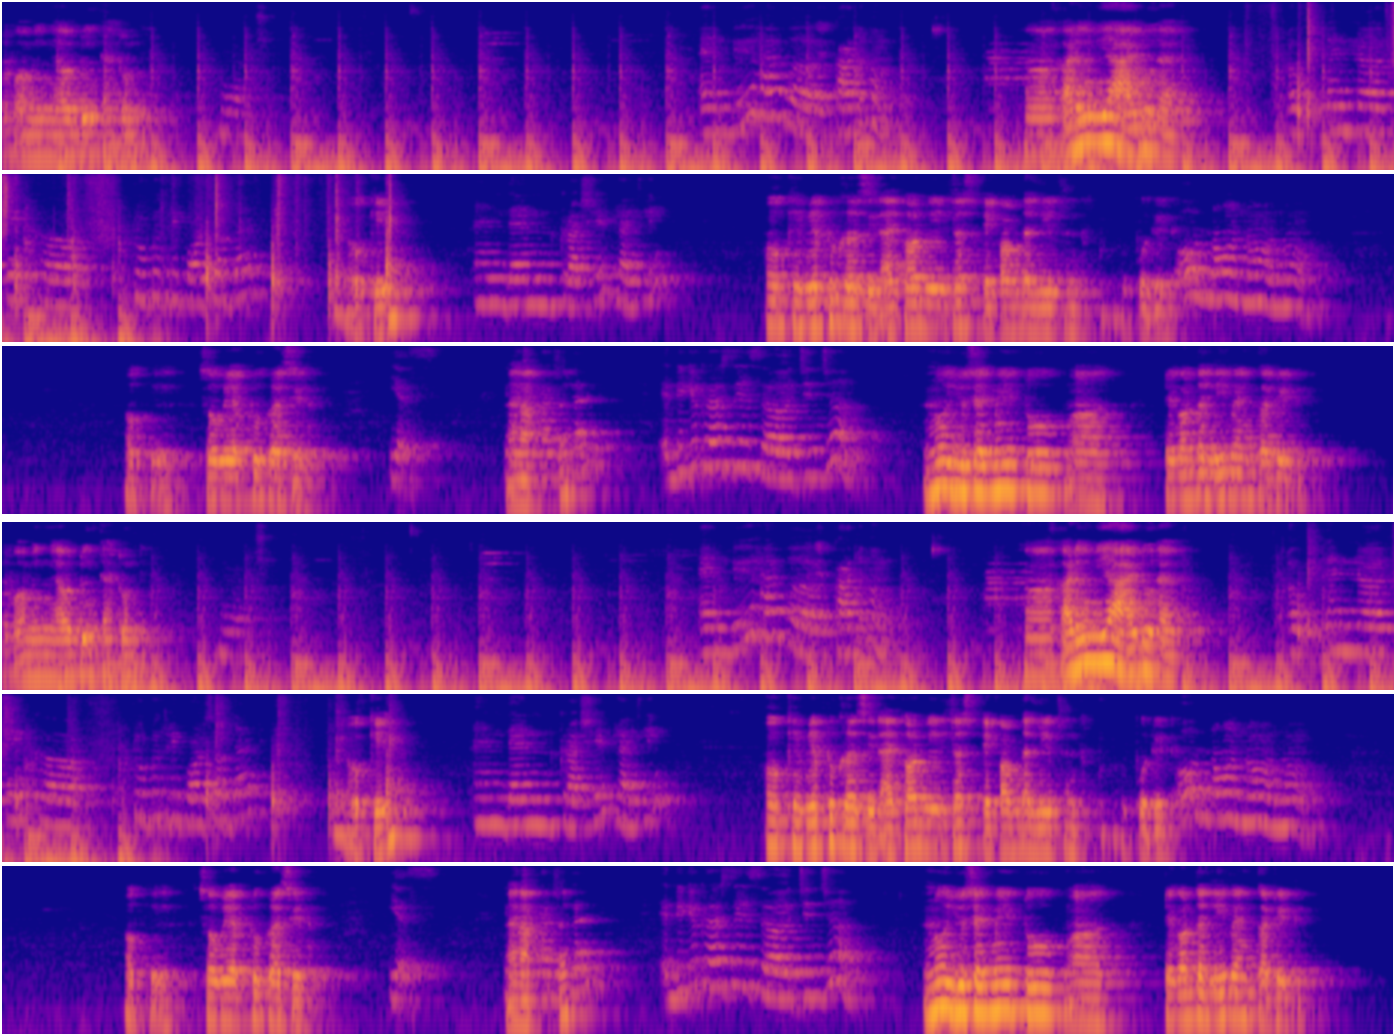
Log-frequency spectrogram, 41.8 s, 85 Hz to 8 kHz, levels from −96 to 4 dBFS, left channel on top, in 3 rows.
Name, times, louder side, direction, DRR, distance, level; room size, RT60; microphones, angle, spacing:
voice 1, 0.0-1.4 4.8-4.9 9.8-11.7 17.2-17.9 21.6-24.7 25.3-25.6 29.1-29.5 29.9-30.9 32.9-33.1 33.4-33.5 37.1-38.9 39.5-40.8, right 2 dB, 65° right, 3 dB, 0.4 m, -26 dB
Bass drum, 0.5-15.5, equal, 55° left, 1.2 m, -34 dB
voice 2, 7.0-8.9 12.8-14.7 15.2-16.5 18.6-20.5 25.6-27.0 31.7-31.9 32.9-33.7 34.4-36.4, equal, 90° right, -1 dB, 2.2 m, -45 dB
walking on floor with heals, 12.4-13.2 13.8-15.1 15.5-16.3 16.6-17.5 17.8-17.9, left 7 dB, 85° left, 0.3 m, -40 dB
9.6 x 6.1 x 2.2 m, 0.87 s
head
